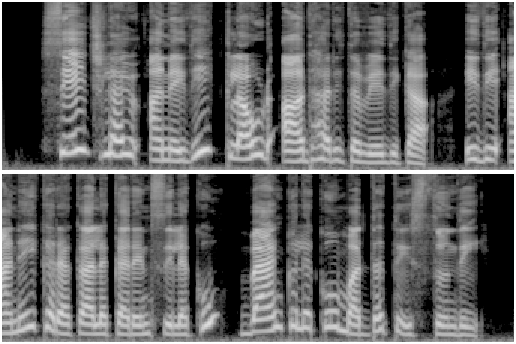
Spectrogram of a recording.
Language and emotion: Telugu, neutral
